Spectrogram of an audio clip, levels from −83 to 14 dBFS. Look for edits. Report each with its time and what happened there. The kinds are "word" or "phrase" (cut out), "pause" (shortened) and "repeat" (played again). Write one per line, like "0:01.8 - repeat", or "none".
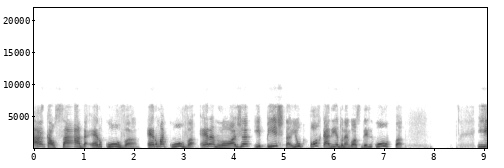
0:01.3 - word
0:05.4 - phrase
0:06.8 - word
